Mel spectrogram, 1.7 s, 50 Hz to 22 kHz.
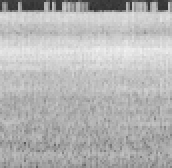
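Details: Ford Taurus after replacing the AC compressor clutch magnet, which fixed rough idle, P1633 code and non-working air conditioning: steady, even idle hum with no stumble or misfire, faint hiss on top; normal idle.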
